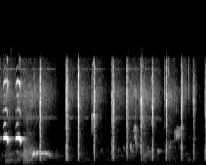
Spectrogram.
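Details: Lesser green leafbird song opening with two loud high whistled notes and a lower slurred phrase, then a steady series of quick dry ticking chirps, about four per second.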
